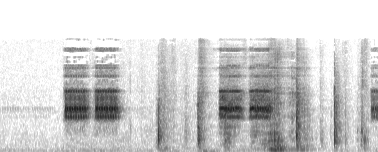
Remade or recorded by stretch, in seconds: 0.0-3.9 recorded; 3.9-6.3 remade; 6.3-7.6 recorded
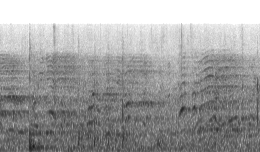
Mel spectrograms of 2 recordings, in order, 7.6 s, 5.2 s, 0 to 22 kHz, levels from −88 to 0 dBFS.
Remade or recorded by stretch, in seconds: 0.0-1.8 recorded; 1.8-3.9 remade; 3.9-5.2 recorded

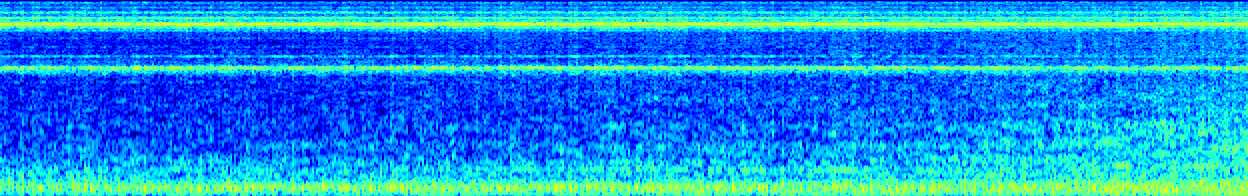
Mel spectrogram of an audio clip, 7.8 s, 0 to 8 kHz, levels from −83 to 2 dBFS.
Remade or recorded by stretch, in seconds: 0.0-7.8 recorded

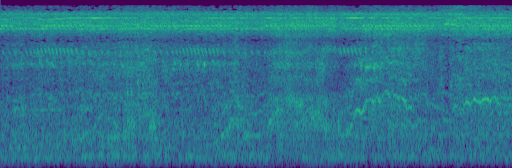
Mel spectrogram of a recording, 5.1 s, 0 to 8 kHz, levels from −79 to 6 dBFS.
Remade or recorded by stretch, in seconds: 0.0-2.7 recorded; 2.7-3.4 remade; 3.4-5.1 recorded

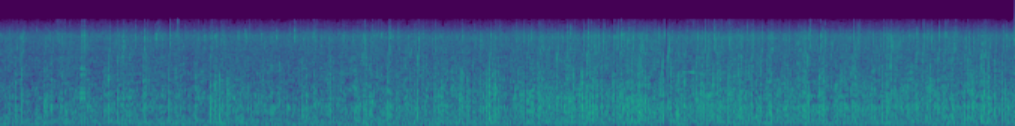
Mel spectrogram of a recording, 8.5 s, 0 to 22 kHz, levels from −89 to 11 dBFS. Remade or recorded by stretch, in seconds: 0.0-8.5 recorded

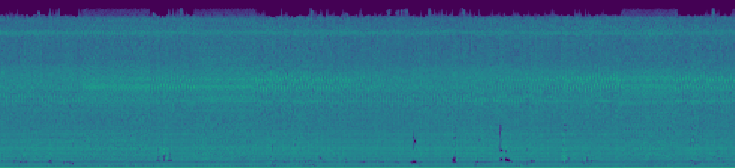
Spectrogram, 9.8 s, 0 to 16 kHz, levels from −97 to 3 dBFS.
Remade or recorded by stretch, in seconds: 0.0-1.1 recorded; 1.1-2.0 remade; 2.0-2.6 recorded; 2.6-3.4 remade; 3.4-8.3 recorded; 8.3-9.0 remade; 9.0-9.8 recorded

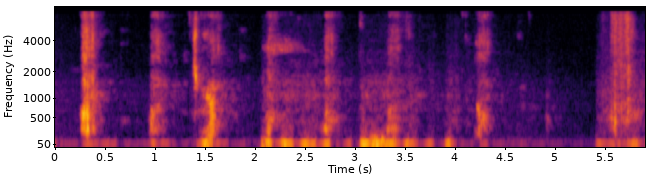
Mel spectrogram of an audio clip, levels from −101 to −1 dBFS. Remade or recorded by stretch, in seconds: 0.0-0.7 recorded; 0.7-2.3 remade; 2.3-5.9 recorded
